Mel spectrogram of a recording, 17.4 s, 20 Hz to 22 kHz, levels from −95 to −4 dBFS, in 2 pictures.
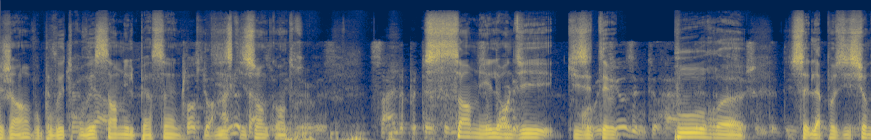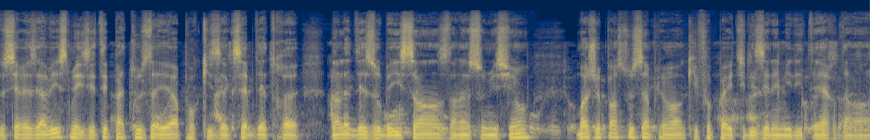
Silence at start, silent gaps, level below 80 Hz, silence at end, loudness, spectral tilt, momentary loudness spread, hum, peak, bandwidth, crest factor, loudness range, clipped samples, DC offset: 0 s; none; -42 dBFS; 0 s; -19 LUFS; -4.5 dB/octave; 9 LU; none; -2 dBFS; 16 kHz; 18 dB; 2 LU; under 0.1%; under 0.1%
